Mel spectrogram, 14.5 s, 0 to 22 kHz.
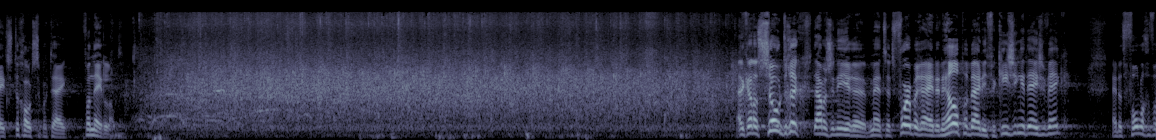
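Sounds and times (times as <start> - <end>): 
speech: 0.0 - 2.0, 9.2 - 14.4
dense applause from a large audience: 1.7 - 9.4.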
